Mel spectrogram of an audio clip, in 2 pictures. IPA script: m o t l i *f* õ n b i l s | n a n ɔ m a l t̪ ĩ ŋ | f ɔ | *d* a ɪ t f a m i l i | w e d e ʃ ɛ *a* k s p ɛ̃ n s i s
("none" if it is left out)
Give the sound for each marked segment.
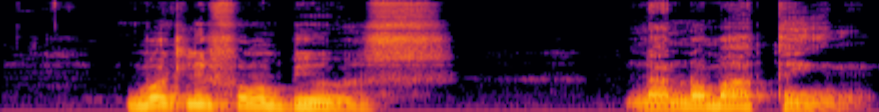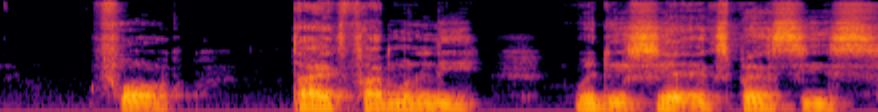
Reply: f, t, ɛ

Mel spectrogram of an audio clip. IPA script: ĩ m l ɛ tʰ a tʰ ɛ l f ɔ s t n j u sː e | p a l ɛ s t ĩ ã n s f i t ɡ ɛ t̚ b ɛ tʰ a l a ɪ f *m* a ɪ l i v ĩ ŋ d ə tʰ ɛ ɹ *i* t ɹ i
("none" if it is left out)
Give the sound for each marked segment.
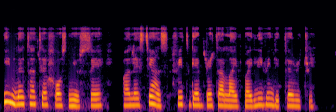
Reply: b, i

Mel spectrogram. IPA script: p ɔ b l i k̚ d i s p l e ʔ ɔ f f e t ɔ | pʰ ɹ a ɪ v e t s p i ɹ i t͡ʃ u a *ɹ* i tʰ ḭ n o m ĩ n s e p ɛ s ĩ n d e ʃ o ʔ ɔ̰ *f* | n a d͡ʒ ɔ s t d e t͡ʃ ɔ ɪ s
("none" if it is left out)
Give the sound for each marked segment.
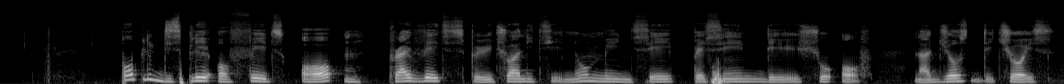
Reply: l, f

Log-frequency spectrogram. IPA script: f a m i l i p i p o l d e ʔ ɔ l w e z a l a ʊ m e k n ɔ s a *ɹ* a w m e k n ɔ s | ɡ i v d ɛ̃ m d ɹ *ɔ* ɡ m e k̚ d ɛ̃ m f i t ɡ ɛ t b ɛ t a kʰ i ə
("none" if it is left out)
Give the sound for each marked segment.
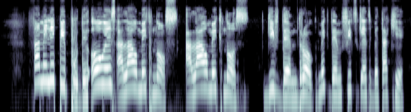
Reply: l, ɔ

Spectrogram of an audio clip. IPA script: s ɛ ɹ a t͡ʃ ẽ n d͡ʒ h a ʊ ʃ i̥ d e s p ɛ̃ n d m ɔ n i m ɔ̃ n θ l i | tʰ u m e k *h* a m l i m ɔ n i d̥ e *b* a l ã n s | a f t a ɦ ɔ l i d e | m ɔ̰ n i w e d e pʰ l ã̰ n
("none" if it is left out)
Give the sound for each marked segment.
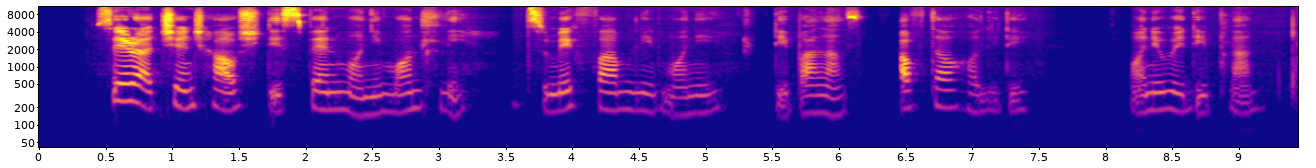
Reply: f, b

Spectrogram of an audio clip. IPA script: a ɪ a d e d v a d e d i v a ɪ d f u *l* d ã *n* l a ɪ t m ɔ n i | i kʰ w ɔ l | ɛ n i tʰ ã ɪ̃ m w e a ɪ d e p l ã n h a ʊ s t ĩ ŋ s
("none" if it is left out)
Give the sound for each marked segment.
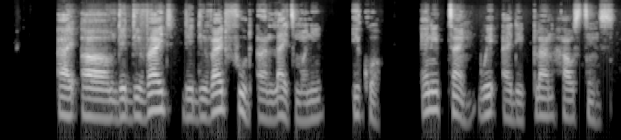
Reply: none, n

